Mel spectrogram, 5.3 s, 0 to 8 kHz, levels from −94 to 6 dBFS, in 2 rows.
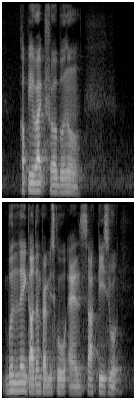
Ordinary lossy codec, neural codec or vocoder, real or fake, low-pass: none; none; real; none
